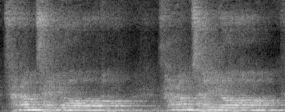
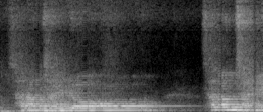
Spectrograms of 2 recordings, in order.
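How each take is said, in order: First: Higher, slow half-sung call for help; mock cry of help again; storyteller imitating a man shouting for rescue, pitched up. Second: Mock cry of help from the cliff; storyteller imitating a man calling for rescue, pitched up. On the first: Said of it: "다시 소리를 지르죠". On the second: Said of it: "소리를 지르죠".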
